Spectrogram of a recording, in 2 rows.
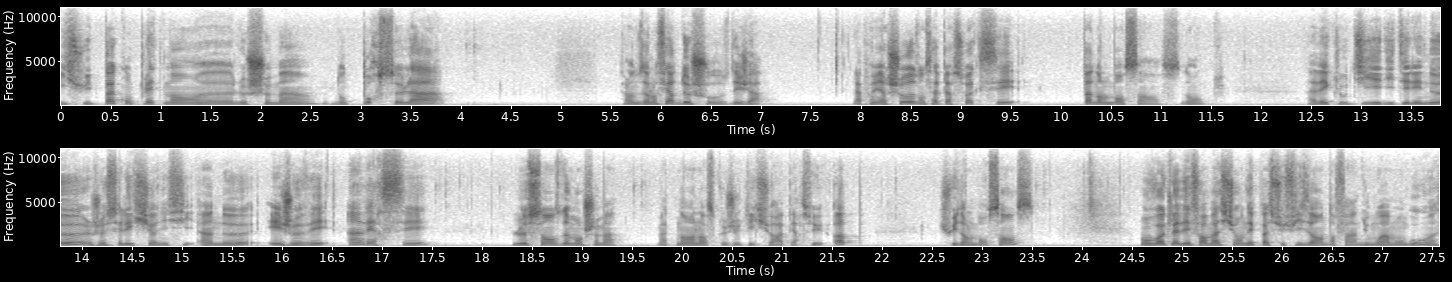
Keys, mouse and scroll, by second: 4.1 click, 6.7 click, 11.2 click, 13.9 click, 14.7 click, 16.6 click, 17.7 click, 19.7 click, 23.7 click, 25.8 click.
